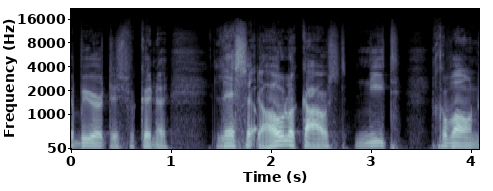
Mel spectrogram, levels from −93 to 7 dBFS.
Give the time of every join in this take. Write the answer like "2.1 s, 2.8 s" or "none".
1.8 s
